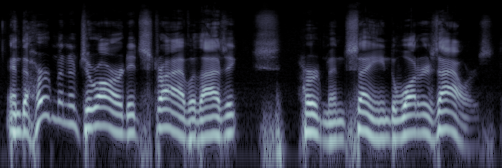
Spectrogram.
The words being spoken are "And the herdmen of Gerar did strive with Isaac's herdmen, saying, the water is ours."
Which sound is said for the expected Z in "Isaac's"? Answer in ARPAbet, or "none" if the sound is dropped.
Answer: Z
